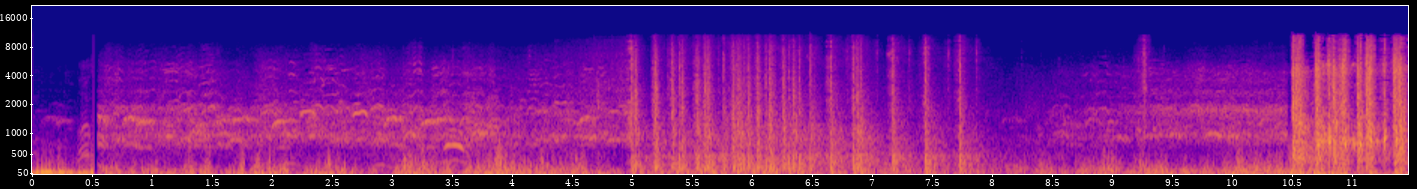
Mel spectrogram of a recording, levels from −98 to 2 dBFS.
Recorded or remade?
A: recorded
